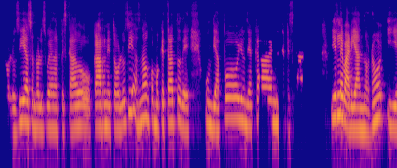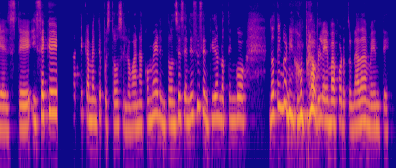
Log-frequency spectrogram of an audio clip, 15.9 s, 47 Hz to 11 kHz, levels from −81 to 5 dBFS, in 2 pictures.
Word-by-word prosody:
todos 160 Hz, -1 st, -15 dB
los 160 Hz, -1 st, -6 dB
días 205 Hz, -1 st, +2 dB
o -, -, -4 dB
no 175 Hz, 0 st, -3 dB
les 170 Hz, -1 st, -6 dB
voy 180 Hz, -, 0 dB
a -, -, -3 dB
dar 170 Hz, 0 st, -5 dB
pescado 175 Hz, +2 st, -1 dB
o -, -, -4 dB
carne 185 Hz, 0 st, +2 dB
todos 175 Hz, -1 st, -3 dB
los 195 Hz, +3 st, -3 dB
días, 290 Hz, -10 st, -2 dB
¿no? 235 Hz, +1 st, +1 dB
Como 195 Hz, -4 st, -3 dB
que 190 Hz, 0 st, -2 dB
trato 200 Hz, +2 st, 0 dB
de, 170 Hz, -2 st, -1 dB, 0.3 s
un 195 Hz, -2 st, -3 dB
día 175 Hz, -2 st, 0 dB
pollo, 230 Hz, +3 st, 0 dB
un 200 Hz, -, -2 dB
día 185 Hz, -1 st, -3 dB
carne, 220 Hz, +2 st, -1 dB
un 195 Hz, -, 0 dB
día -, -, -20 dB
pescado, 165 Hz, +7 st, -12 dB, 0.6 s
irle 245 Hz, +1 st, +6 dB
variando, 170 Hz, -4 st, +4 dB
¿no? 235 Hz, +8 st, 0 dB
Y, 180 Hz, -3 st, -1 dB
este, 175 Hz, +2 st, 0 dB
y 215 Hz, -2 st, -3 dB
sé 250 Hz, +5 st, +2 dB
que, 280 Hz, 0 st, +6 dB, 0.3 s
prácticamente, 245 Hz, -2 st, -4 dB
pues, 200 Hz, -5 st, -9 dB
todos 190 Hz, 0 st, -4 dB
se 190 Hz, -, -13 dB
lo 175 Hz, 0 st, -6 dB
van 180 Hz, +2 st, -4 dB
a 190 Hz, -, -6 dB
comer. 245 Hz, +5 st, -1 dB
Entonces, 205 Hz, +2 st, -2 dB
en 225 Hz, -1 st, 0 dB
ese 255 Hz, +8 st, -1 dB
sentido, 240 Hz, -, -1 dB
no 220 Hz, -1 st, -3 dB
tengo 230 Hz, 0 st, -1 dB, 0.5 s
no 255 Hz, +2 st, +1 dB
tengo 355 Hz, +2 st, +3 dB
ningún 250 Hz, -2 st, +4 dB
problema, 230 Hz, -7 st, +5 dB
afortunadamente. 185 Hz, -3 st, -2 dB
200 Hz, 210 wpm, -23 LUFS, 180-230 Hz, 0.6 s, irle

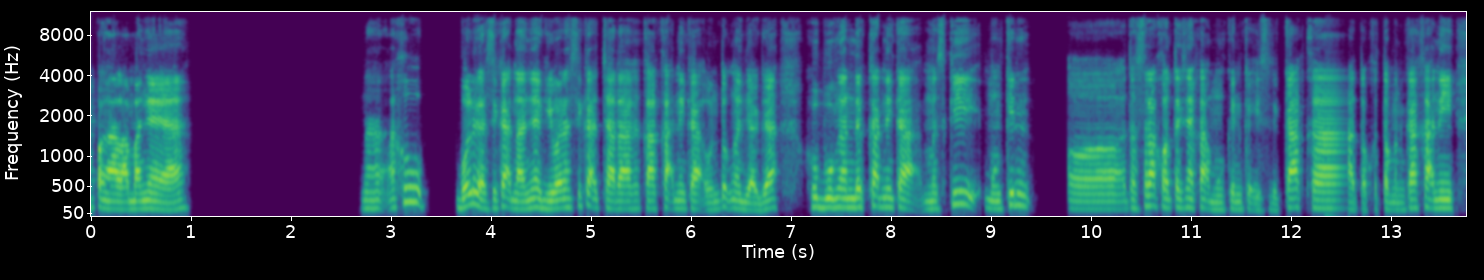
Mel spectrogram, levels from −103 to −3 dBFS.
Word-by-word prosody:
pengalamannya 125 Hz, -1 st, +4 dB
ya? 120 Hz, +4 st, +4 dB, 1.8 s
Nah, 135 Hz, 0 st, -5 dB
aku 240 Hz, 0 st, -2 dB, 0.4 s
boleh 145 Hz, -, +3 dB
nggak 135 Hz, -, +2 dB
sih 140 Hz, -, -6 dB
Kak -, -, +4 dB
nanya, 135 Hz, +5 st, +3 dB
gimana 135 Hz, +2 st, +2 dB
sih -, -, -9 dB
Kak -, -, +2 dB
cara 130 Hz, -1 st, +2 dB
ke -, -, -15 dB
Kakak 130 Hz, 0 st, +1 dB
nih 135 Hz, -, -2 dB
Kak 130 Hz, -, +2 dB
untuk 125 Hz, +4 st, -6 dB
ngejaga 125 Hz, 0 st, 0 dB, 0.4 s
hubungan 150 Hz, -1 st, +1 dB
dekat 155 Hz, +3 st, +2 dB
nih 155 Hz, -, -1 dB
Kak, -, -, +4 dB
meski 130 Hz, -, -2 dB
mungkin, 155 Hz, +8 st, -3 dB, 0.4 s
eee, 125 Hz, -1 st, -2 dB
terserah 175 Hz, +6 st, +1 dB
konteksnya 150 Hz, 0 st, +1 dB
Kak, -, -, +1 dB
mungkin 115 Hz, +2 st, -7 dB
ke -, -, -8 dB
istri 105 Hz, +1 st, -13 dB
Kakak 135 Hz, -2 st, +2 dB
atau -, -, -6 dB
ke -, -, -15 dB
temen 115 Hz, -1 st, -4 dB
Kakak 140 Hz, +2 st, +2 dB
nih 140 Hz, 0 st, +3 dB
135 Hz, 165 wpm, -24 LUFS, 125-150 Hz, 1.8 s, pengalamannya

